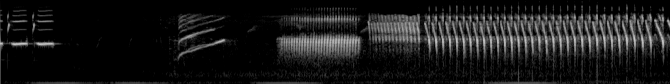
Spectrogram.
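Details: Canary master song meant to coach young or silent birds: ringing stacked notes, a pause, a couple of rising whistled slurs, a buzzy trill, then a fast, even roll continuing to the end.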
